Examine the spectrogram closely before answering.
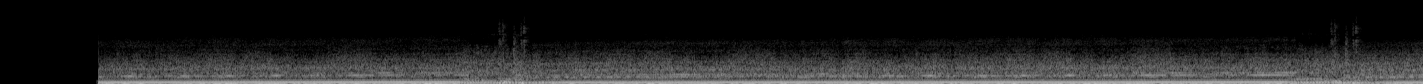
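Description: A truck engine hums steadily as it drives along.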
